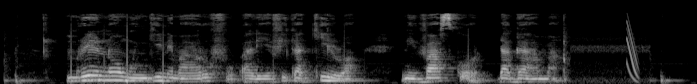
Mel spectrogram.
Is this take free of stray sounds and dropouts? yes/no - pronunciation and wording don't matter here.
no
